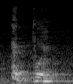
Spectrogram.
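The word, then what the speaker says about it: Ekpe: Cuba, don Fernando Ortiz, Ekwe se pronuncia muy parecido a Empe, porque la escritura inglesa E-K-P-E viene a sonar como Ekwe.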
